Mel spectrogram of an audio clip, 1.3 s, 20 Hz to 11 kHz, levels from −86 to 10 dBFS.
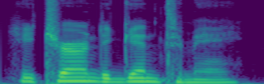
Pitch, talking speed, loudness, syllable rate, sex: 125 Hz, 225 wpm, -17 LUFS, 6.0 syllables/s, male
